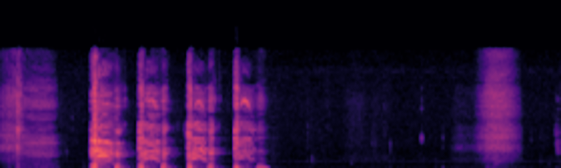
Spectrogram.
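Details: A quick run of five harsh, partly voiced adult coughs, then a pause and one audible breath in, during a podcast where a host says they are losing their voice.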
